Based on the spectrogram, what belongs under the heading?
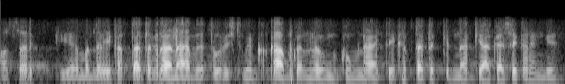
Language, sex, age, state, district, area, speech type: Hindi, male, 18-30, Uttar Pradesh, Bhadohi, urban, conversation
